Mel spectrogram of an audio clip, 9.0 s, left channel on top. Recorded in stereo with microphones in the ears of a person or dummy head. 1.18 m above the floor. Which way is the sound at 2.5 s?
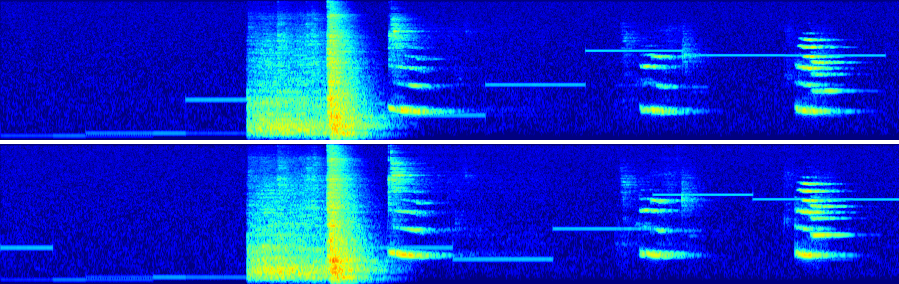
Centre (ahead or behind).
